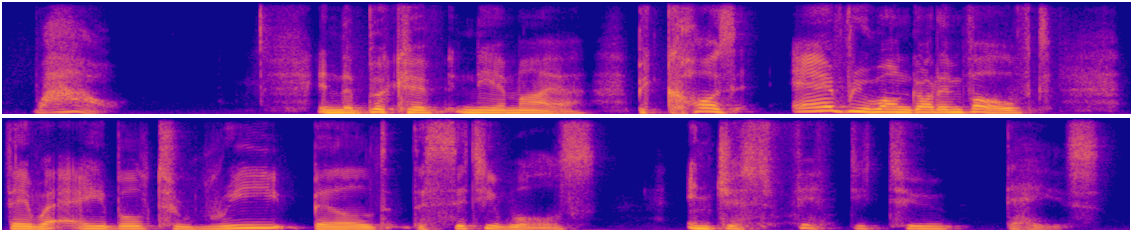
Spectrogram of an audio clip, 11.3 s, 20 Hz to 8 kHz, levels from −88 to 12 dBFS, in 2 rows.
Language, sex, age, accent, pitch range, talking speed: English, male, 50-69, British, 130-170 Hz, 115 wpm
